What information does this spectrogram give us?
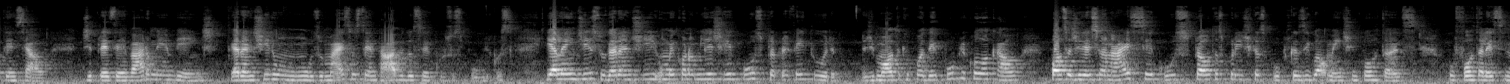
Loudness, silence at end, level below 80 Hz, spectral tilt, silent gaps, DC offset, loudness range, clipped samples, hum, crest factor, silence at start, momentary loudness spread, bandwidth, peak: -16 LUFS; 0 s; -32 dBFS; -6 dB/octave; none; under 0.1%; 3 LU; 0.2%; none; 16 dB; 0 s; 13 LU; 16.5 kHz; 0 dBFS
